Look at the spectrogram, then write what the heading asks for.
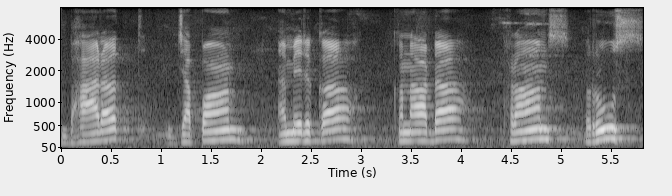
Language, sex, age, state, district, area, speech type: Maithili, male, 30-45, Bihar, Madhepura, rural, spontaneous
